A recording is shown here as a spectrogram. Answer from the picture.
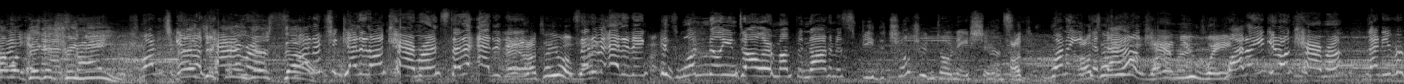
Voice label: female trump supporter crashes live interview; live msnbc interview; No Agenda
